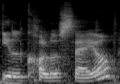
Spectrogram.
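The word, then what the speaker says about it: Il Colosseo: using the atone pronunciation so say for example the Colosseum is ill collar sale and the trevi fountain is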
